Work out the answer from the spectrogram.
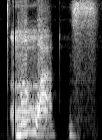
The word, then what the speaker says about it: manhua: Não sei como pronunciar isso, Michelle. Vai ficar assim. Manhua.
